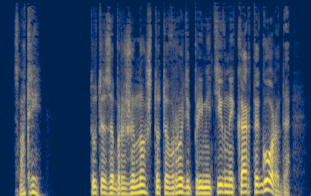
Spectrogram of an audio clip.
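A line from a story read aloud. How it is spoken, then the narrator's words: Cried out. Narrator (Russian): вскрикнул Рик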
